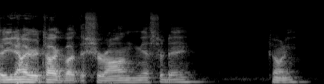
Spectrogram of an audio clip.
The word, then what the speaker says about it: Chiron: So, you know how you were talking about the Chiron yesterday, Tony? The what? The Bugatti. The Bugatti Shiron. Chiron. Yeah. Yeah. Chiron. Whatever. Whatever.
